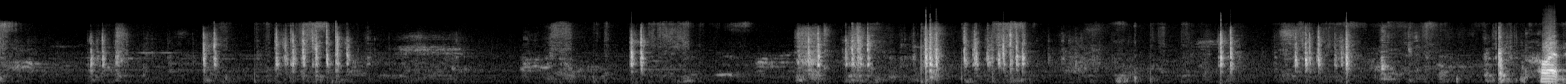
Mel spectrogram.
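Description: Close, crisp computer keyboard typing in short bursts and scattered single key taps as a work email address is entered into a form, with no one speaking.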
